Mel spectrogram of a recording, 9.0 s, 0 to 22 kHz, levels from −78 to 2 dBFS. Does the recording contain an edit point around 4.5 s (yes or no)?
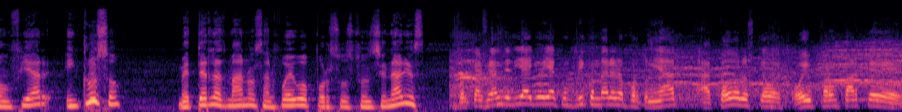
yes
